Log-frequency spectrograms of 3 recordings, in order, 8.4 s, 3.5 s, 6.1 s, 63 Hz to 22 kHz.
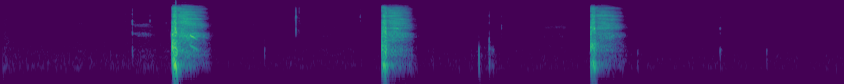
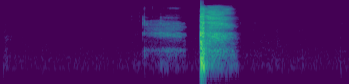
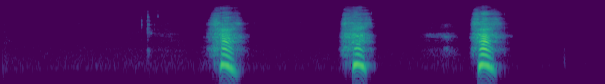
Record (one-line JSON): {"three_cough_length": "8.4 s", "three_cough_amplitude": 31977, "three_cough_signal_mean_std_ratio": 0.19, "cough_length": "3.5 s", "cough_amplitude": 32767, "cough_signal_mean_std_ratio": 0.18, "exhalation_length": "6.1 s", "exhalation_amplitude": 26017, "exhalation_signal_mean_std_ratio": 0.21, "survey_phase": "beta (2021-08-13 to 2022-03-07)", "age": "45-64", "gender": "Female", "wearing_mask": "No", "symptom_none": true, "smoker_status": "Never smoked", "respiratory_condition_asthma": false, "respiratory_condition_other": false, "recruitment_source": "REACT", "submission_delay": "2 days", "covid_test_result": "Negative", "covid_test_method": "RT-qPCR", "influenza_a_test_result": "Negative", "influenza_b_test_result": "Negative"}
